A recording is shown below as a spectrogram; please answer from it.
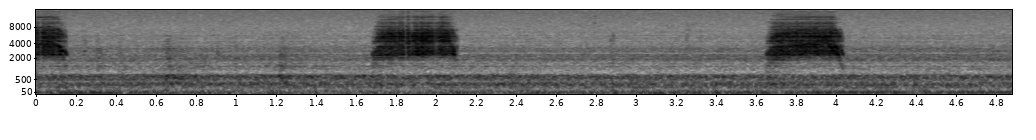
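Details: Hungry wild barn owl nestlings in a monitored nest box, eating a rat and a rabbit, produce harsh hissing snore calls, two full bursts about two seconds apart after a clipped one, over a low hum.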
